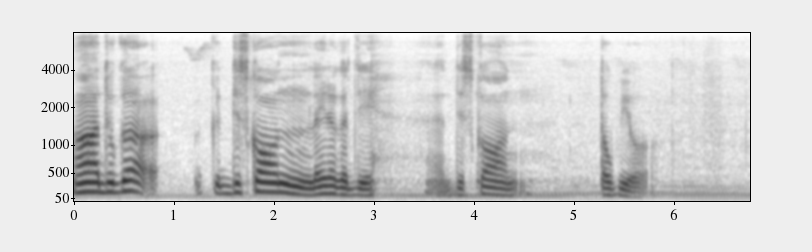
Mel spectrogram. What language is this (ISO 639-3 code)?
mni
